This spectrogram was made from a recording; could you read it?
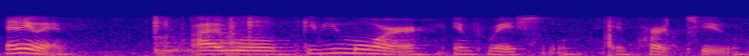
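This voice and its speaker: A woman's voice: medium pitch, normal speed. Woman doing an offhand hobby vlog at home, kinda sweary and self-mocking, tinny phone-like sound, bit of hiss. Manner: informal, self-deprecating, mildly sweary. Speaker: hobbyist vlogger showing an electronics project. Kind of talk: casual unscripted show-and-tell. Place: small home work area by an open window. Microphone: handheld camera's built-in mic. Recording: tinny, band-limited camera audio with hiss. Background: faint outdoor weather ambience.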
